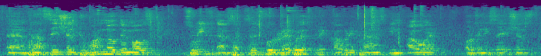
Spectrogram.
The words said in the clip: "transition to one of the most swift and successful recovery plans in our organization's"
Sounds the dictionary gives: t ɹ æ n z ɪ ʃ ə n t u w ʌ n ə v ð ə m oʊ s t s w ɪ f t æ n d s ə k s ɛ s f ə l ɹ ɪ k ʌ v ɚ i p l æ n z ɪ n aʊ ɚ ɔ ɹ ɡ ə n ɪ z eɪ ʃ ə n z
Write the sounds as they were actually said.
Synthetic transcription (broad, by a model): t ɹ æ n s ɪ ʃ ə n t u w ʌ n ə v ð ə m oʊ s t s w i t æ n d s ə k s ɛ s f ə l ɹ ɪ k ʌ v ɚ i p l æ n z ɪ n aʊ ɚ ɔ ɹ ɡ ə n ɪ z eɪ ʃ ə n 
